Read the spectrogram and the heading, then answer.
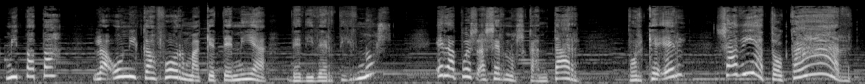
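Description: A woman's voice: high-pitched, big pitch swings, unhurried, soft background music. A woman playing a proud, plain-spoken Bolivian activist giving testimony in a radio drama, with a Bolivian accent and emphatic delivery. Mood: reminiscing. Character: proud Bolivian miner's daughter telling her life, indignant activist.

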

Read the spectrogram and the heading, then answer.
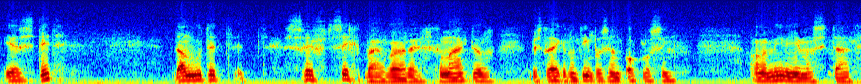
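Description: A low-pitched male secret agent, played by an actor in a radio drama. He is wounded and tense, telling his own story and pressing on with orders. The old recording has some noise. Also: unhurried, lightly acted, low-quality recording. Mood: businesslike, strained. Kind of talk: radio drama acting and first-person narration.

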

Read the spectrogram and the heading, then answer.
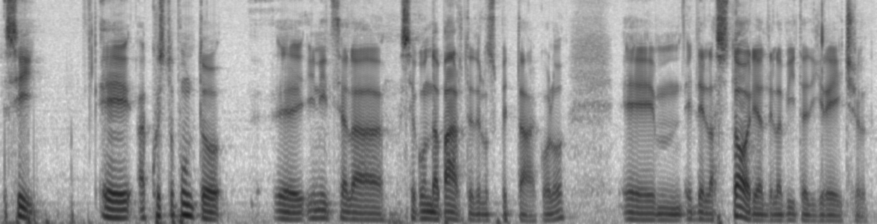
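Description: Deep voiced guy explaining a stage show off the cuff, kinda halting, feeling around for words. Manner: hesitant, searching for words. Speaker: theatre maker presenting the show. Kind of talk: spoken presentation, unscripted explanation.

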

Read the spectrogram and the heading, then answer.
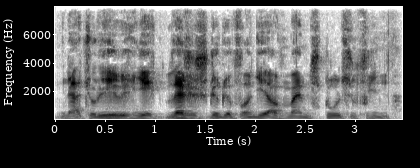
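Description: An actor playing a pompous, domineering clerk and husband in a 1960s German radio play, scolding and self-satisfied. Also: male voice, sits low, fairly even intonation, normal speed, fairly bright tone. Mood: scolding, blustering.

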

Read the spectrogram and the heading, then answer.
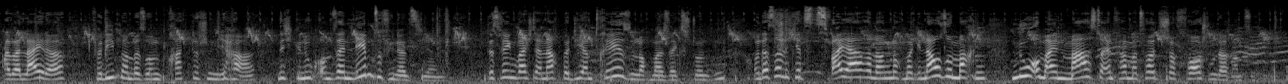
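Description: High-pitched young woman, twenties, disillusioned, argumentative, radio drama, clearly noisy location sound. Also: expressive, fast. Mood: bitter, agitated. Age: 20s. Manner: argumentative, questioning. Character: frustrated, disillusioned young pharmacy graduate working in a bar. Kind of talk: naturalistic radio drama dialogue.

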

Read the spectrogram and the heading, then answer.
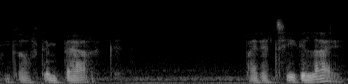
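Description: An actress playing a solemn, dreamy old village woman in a poetic radio drama, creaky and drifting towards song. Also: very deep voice, slow pace, slight background noise, heavily acted. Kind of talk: extremely slow poetic radio drama recitation, partly sung. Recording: dull recording, loud plucked-string music.

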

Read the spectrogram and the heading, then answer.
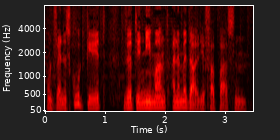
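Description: A man's voice: mid-range voice, moderate pace, dark tone. A man presenting a scripted film review as a radio host.

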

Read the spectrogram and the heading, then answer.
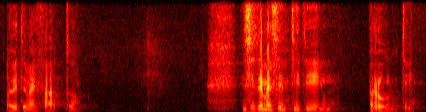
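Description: A man's voice: low-pitched, lively intonation. Hesitant, wry man. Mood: questioning, uneasy. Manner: halting, conversational, rhetorical questions to the listener. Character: ordinary man returned home, hesitant, wry, self-doubting drifter. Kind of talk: naturalistic theatrical monologue for radio drama.

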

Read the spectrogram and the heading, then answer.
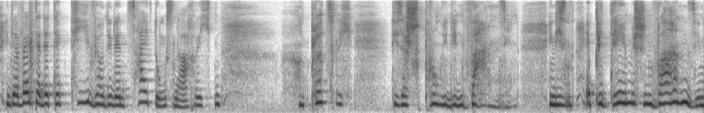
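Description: An anguished woman in love for a literary radio play. Her voice is fairly high and husky, with breathy edges. She speaks very slowly and lyrically, with impassioned devotion.

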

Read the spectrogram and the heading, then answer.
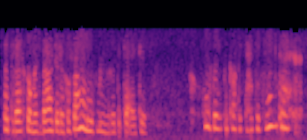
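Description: A woman's voice: mid-range voice, animated, fast, close to an everyday voice. An actress playing a young, earnest and wistful romantic woman in an old radio drama. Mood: yearning, defiant. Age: young adult. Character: young romantic woman longing for freedom, torn. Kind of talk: old radio play acting. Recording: tinny old radio recording, faint noise.

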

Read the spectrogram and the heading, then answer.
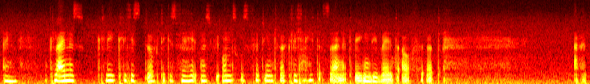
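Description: A woman acting in a 1950s German radio drama as a charming, melancholy young lover, confessing theatrically with hushed, breathy phrase endings. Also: medium pitch, fairly even intonation, measured pace, long pauses, slight background noise. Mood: anguished, lyrical. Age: young adult. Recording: thin, phone-like 1950s radio recording.

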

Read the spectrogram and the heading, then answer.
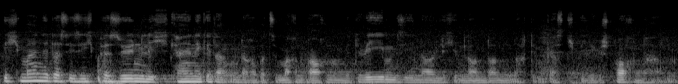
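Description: A man in a radio play acting a smooth, insinuating East German secret police officer, falsely reassuring and bureaucratic. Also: lowish voice, fairly quick, big-room sound, noisy background, close to an everyday voice. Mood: falsely soothing.

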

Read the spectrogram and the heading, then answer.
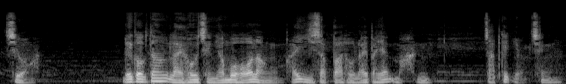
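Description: Low-voiced Hong Kong police detective. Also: male voice, brisk, husky. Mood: serious, dogged. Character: determined male police detective, questioning and probing. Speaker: actor in a radio drama. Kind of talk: Cantonese radio drama acting. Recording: music bed behind the voice.

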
